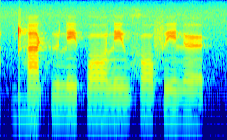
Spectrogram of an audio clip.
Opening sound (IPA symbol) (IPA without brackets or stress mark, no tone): ɖʱ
